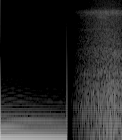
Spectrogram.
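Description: Deep, loud sustained bass tone ending a channel logo sting, fading slightly and then cutting off abruptly about a second and a half in, followed by faint room hiss.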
